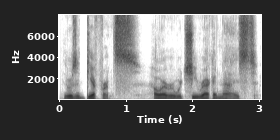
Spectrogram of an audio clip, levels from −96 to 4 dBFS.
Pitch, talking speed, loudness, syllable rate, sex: 90 Hz, 160 wpm, -20 LUFS, 6.3 syllables/s, male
